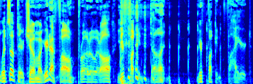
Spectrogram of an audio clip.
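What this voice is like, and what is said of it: Imitates another person's voice. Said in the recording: “You really do his voice so well, too ... your impression of him is it goes a little bit into Top Dog ... But then it goes just into Fed Smoker ... It's a little Top Doggy, and then you go into crazy.”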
